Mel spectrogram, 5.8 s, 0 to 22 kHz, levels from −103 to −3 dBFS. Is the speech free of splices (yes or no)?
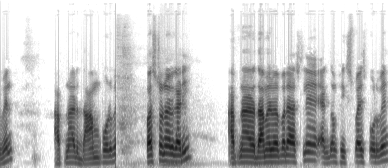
no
